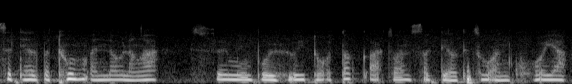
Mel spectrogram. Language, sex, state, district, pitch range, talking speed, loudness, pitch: Mizo, female, Mizoram, Aizawl, 205-220 Hz, 190 wpm, -19 LUFS, 215 Hz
